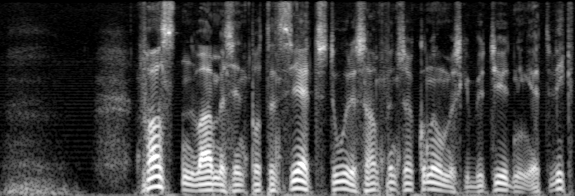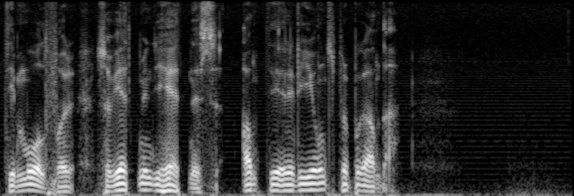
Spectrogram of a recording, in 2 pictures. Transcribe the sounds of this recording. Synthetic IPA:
fɑːst̪n̩ʋɑːmeːsɪnpʰʊt̪ʰɛnsɪɛlt̪st̪uːɾəsɑmfʉnsœkʊnuːmɪskəbət̪ʰyːd̪nɪ̰ŋʔɛ̰t̪ʋɪkt̪ʰɪmoːlfɔɾsɔʋjɛt̪mʏnd̪ɪheːt̪n̩ə̰sʔɑnt̪ʰɪɾɛlɪɡɪuːnspʰɾʊpɑɡɑnd̪ɑ̰

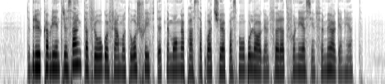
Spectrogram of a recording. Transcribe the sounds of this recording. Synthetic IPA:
d̪̥ɛbɾʉ̟ːkaɾbliːɪnt̪ɾɛsaŋt̪afɾoːɡʊɾfɾamːoːt̪oːʂɧɪft̪ət̪næɾmɔŋːapʰasːaɾpʰɔat̪ɕøːpasmoːbuːlɑːɡənfœɾat̪foːneːsɪnfœɾmøːɡənɦeːt̪

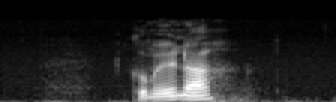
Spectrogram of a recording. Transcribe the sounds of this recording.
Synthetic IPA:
kʰʊmʉːnəʁ

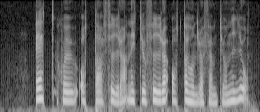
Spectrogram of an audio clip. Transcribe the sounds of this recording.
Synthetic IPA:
ɛt̪ɧʉ̟ːʔɔt̪ːafyːɾa̰nɪt̪ːɪʊfyːɾaʔɔt̪ːaɦɵnd̪ɾafɛmt̪ɪʊniːʊ̰

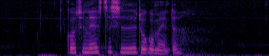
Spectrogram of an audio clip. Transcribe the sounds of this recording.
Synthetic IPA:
ɡ̥ɔ̰ːt͡sʰe̝lnesd̥əsiːð̞ˠəid̥o̝kumen̰d̥ð̩ˠ

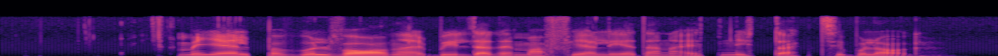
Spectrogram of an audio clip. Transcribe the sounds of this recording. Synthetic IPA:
mɛjɛlpavbɵlvɑːnəɾbɪld̪ad̪əmafɪaleːd̪aɳaʔɛ̰t̪nʏt̪ʰːa̰k̚t̪sɪəbuːlɑ̰ːɡ

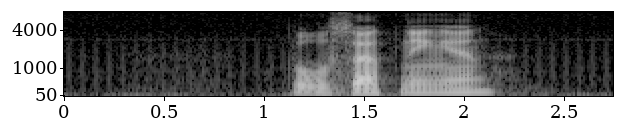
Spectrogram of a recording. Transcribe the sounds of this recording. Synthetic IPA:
b̥uːsɛt̪nɪŋən

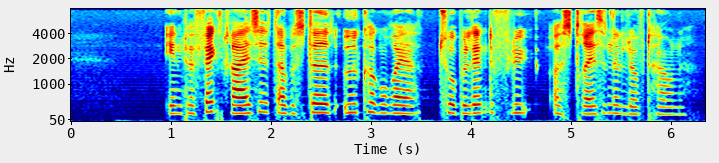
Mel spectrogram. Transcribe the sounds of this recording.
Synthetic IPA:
ʔe̝npʰæɐfeɡ̥̚d̥ʁɑ̈ɪsəd̥ɑ̈pʰɒ̽sd̥eðˠð̩ˠuð̞ˠkʰɒ̽ŋkʰuʁɛ̰ːɐt͡sʰuɐb̥ulen̰d̥əfly̰ːʔɒ̽sd̥ʁɛsənəlɔ̽fd̥hɑ̈ʊnə

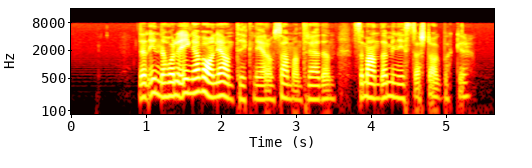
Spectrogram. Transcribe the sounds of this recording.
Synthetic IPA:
d̪̥ɛnɪnːəɦɔlːəɾɪŋːavɑːnlɪɡaant̪ʰɛknɪŋaɾʔɔ̰msamːa̰nt̪ʰɾɛːd̪ənsɔmand̪ɾamɪnɪst̪ɾa̰ʂɖɑ̰ːɡ̚bœkːəɾ

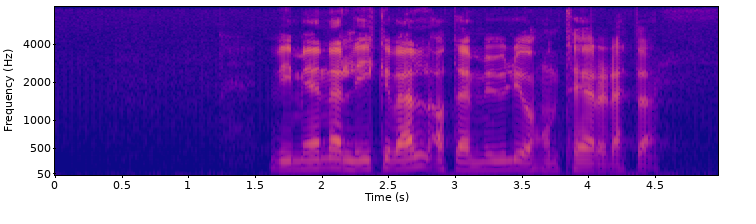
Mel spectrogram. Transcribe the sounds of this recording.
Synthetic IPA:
ʋiːmeːnəɾliːkəʋɛlɑ̰t̪̚d̪eːæːɾmʉːlɪoːhɔnt̪ʰeːɾəd̪ɛt̪ə̰

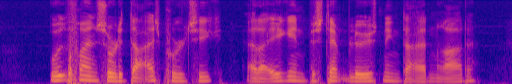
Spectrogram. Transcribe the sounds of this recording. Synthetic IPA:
uð̞̰ˠfʁɑ̈e̝nso̝lid̥ɑ̰̈ːʁisɡ̥̚pʰo̝lit͡sʰiɡ̥ | æɐɾɑ̈e̝ɡ̥əe̝nb̥e̝sd̥em̰d̥løːsne̝ŋd̥ɑ̈æɐd̥enʁɑɾə

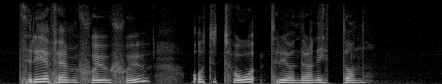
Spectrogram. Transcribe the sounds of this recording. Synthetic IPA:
t̪ʰɾeːfɛmːɧʉ̟ːɧʉ̟ː | ʔɔt̪ːɪt̪ʰvoːt̪ʰɾeːhɵnd̪ɾanɪt̪ːɔn

